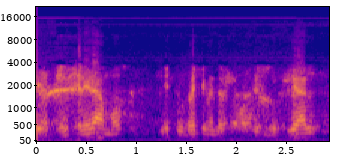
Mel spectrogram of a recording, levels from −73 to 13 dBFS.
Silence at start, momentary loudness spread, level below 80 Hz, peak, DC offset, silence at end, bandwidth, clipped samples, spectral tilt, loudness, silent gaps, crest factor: 0 s; 17 LU; -58 dBFS; 0 dBFS; under 0.1%; 0 s; 16.5 kHz; under 0.1%; -2.5 dB/octave; -15 LUFS; none; 18 dB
